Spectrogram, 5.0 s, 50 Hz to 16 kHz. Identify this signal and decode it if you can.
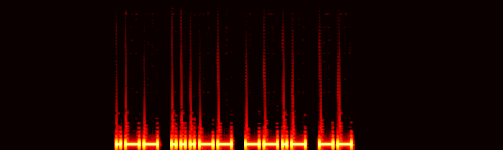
Morse code, heard as a keyed tone, about 26 wpm, 700 Hz. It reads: W3QM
